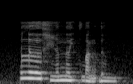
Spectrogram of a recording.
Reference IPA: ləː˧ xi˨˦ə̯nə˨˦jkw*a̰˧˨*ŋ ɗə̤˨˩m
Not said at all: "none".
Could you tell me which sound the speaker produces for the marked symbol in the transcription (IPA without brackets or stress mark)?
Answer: a̰˧˨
